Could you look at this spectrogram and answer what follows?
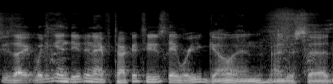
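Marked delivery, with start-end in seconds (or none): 0.4-2.6 mock teasing, flirty, playful tone. Retelling how a woman in the elevator asked about Taco Tuesday: imitating someone flirting. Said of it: "she was flirting".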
